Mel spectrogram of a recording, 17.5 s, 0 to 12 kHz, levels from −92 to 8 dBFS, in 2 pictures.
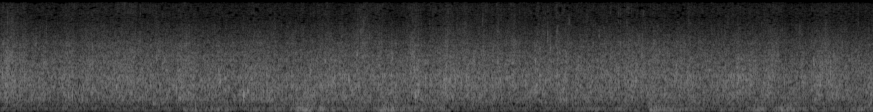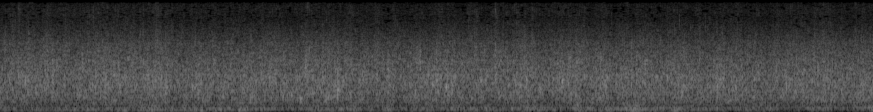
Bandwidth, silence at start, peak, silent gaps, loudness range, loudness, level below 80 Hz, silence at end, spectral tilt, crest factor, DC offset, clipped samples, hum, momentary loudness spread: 11.5 kHz; 0 s; -26 dBFS; none; 1 LU; -43 LUFS; -64 dBFS; 0 s; -3 dB/octave; 18 dB; under 0.1%; under 0.1%; none; 2 LU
